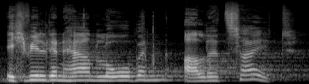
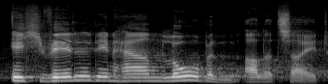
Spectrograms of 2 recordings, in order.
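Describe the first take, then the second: First: The stress is on the words alle Zeit. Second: The stress is on the word will. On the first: Praise is due at all times, not only good ones. "Andererseits können wir auch sagen ... Nicht nur dann, wenn es uns gut geht" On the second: Praising takes a deliberate decision of the will. "Einerseits können wir diesen Appell so betonen: ... Ich will"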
